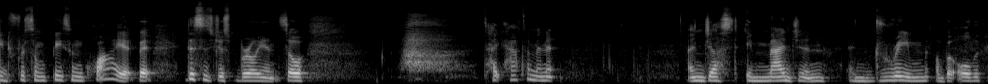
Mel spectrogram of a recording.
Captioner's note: deep breath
